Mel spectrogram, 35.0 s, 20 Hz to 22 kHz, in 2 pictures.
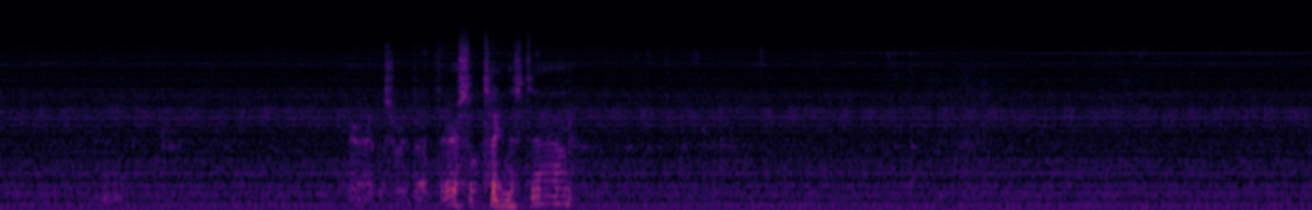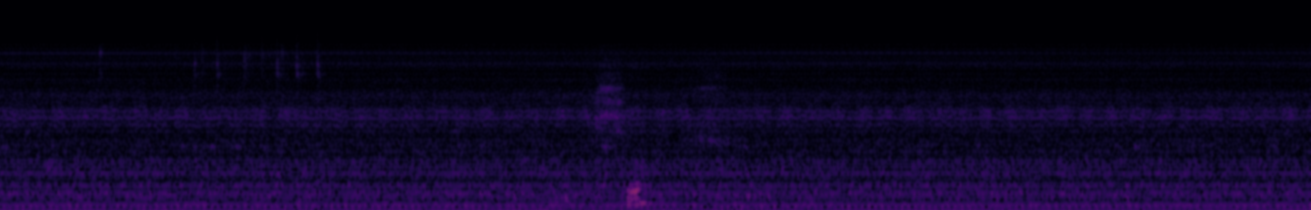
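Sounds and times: television mains hum: 0.0 - 34.9.

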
